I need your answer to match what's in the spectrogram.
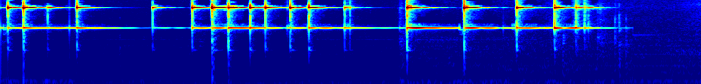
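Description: A small crystal bell from the United Arab Emirates rings rapidly and repeatedly for about three seconds, a bright high-pitched tinkling with a sustained shimmering tone, then fades out. No voices.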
